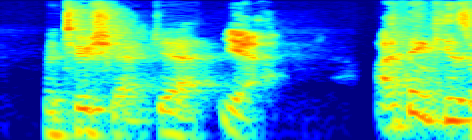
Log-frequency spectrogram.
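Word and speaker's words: Matuschak: and andy i i don't know how to pronounce his last name never met him personally matushak matushak yeah yeah i think his work is so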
